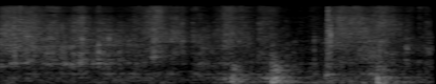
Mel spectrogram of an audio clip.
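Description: Kitchen paper rubbing butter around the inside of a slow cooker pot: a steady scrubbing rustle, with a few soft knocks against the pot in the second half.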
